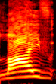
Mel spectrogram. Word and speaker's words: live: یک فعل داریم در انگلیسی live یعنی زندگی کردن اما یک اسم هم داریم live یعنی زنده تلفظشون فرق داره با هم این موضوع هم اینجا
